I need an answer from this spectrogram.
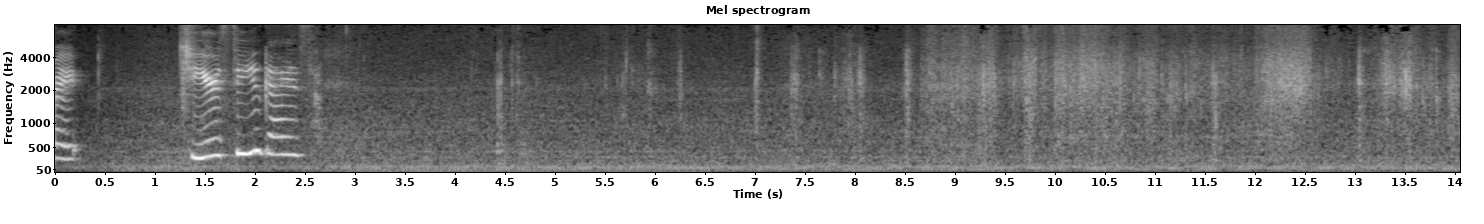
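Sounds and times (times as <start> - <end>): crunchy chewing: 4.1 - 14.0.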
